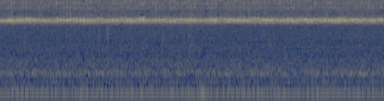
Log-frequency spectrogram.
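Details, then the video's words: Dense chorus of farmed crickets, a bright, high-pitched continuous chirring that holds steady at even loudness throughout, over a quiet low hum. "Sound of a Cricket Farm"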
